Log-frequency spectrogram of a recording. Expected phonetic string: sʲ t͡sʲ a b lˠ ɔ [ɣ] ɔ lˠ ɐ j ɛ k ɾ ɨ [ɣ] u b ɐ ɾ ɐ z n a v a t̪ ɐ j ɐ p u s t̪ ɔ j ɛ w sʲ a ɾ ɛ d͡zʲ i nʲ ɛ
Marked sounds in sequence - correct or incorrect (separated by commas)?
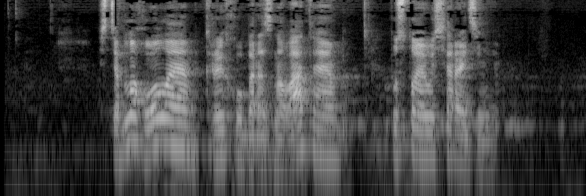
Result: correct, incorrect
